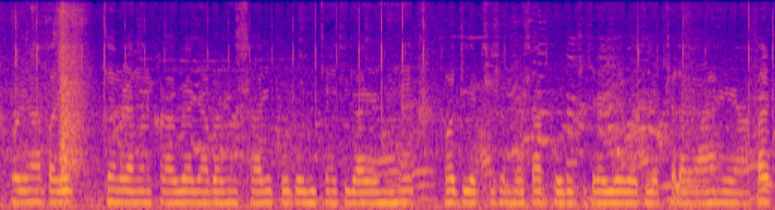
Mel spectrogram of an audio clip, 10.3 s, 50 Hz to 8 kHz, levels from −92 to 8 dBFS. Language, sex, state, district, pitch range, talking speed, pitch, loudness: Hindi, male, Chhattisgarh, Bilaspur, 155-165 Hz, 220 wpm, 160 Hz, -19 LUFS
